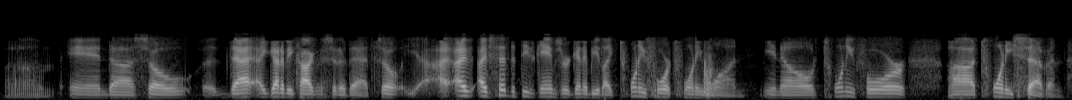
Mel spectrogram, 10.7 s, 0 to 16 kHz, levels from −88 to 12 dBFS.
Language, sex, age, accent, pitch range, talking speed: English, male, 40-59, American, 110-130 Hz, 180 wpm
